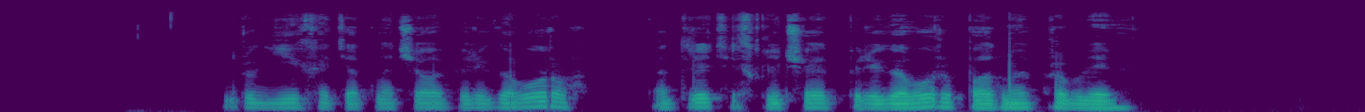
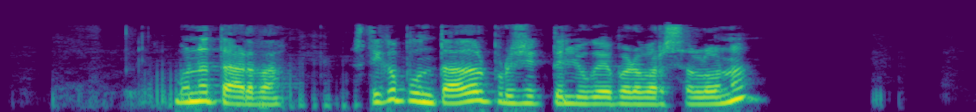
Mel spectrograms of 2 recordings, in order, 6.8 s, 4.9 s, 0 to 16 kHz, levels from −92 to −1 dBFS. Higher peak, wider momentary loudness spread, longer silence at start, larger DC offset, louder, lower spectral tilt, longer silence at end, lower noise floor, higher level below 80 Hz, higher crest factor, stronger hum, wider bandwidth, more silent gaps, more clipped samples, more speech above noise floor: second, -26 dBFS vs -2 dBFS; about the same, 11 LU vs 11 LU; first, 1.1 s vs 0.85 s; neither; second, -44 LUFS vs -15 LUFS; about the same, -6 dB/octave vs -5.5 dB/octave; about the same, 1.15 s vs 1.1 s; first, -88 dBFS vs -58 dBFS; second, -64 dBFS vs -58 dBFS; first, 20 dB vs 14 dB; neither; first, 11 kHz vs 7.8 kHz; neither; neither; about the same, 45 dB vs 44 dB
